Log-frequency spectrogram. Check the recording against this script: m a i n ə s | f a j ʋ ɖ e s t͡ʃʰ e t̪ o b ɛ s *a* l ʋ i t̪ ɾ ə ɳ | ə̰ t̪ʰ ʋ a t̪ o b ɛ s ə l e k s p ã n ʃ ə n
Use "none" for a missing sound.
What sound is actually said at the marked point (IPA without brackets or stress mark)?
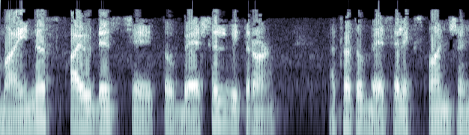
ə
